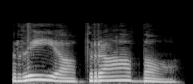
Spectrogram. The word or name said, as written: Rio Bravo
